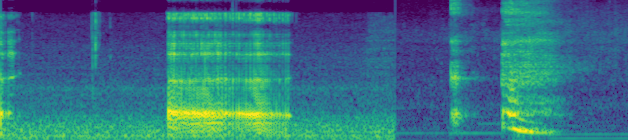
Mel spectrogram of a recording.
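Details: Female streamer's burp compilation: one long, loud, rumbling belch, then two shorter burps after a brief pause; burping.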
